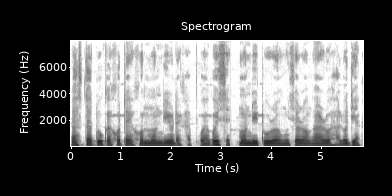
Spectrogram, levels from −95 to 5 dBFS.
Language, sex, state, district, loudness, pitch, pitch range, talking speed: Assamese, male, Assam, Sonitpur, -16 LUFS, 125 Hz, 125-130 Hz, 135 wpm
